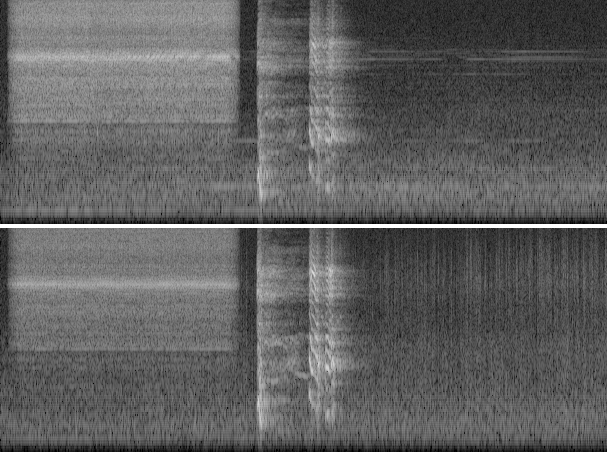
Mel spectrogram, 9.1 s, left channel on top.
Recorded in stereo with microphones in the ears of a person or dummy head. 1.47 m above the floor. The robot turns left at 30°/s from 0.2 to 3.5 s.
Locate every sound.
3.8 s laughter: 30° right (ahead or behind), 0.6 m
